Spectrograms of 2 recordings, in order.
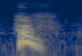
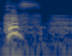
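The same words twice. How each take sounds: First: The bark is in a low, deep voice. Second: The bark is in a very high voice. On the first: It sounds like a big dog. "the lower one, very big, deep dog" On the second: It sounds like a small puppy. "Very high tone. Small puppy"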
